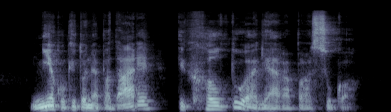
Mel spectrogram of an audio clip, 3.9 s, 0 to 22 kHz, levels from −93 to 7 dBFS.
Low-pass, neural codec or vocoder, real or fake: 14.4 kHz; codec, 44.1 kHz, 7.8 kbps, Pupu-Codec; fake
